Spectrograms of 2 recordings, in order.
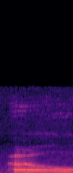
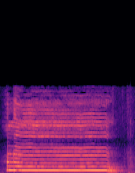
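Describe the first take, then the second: First: It is said in a very low voice. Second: It is said in a very high voice.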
